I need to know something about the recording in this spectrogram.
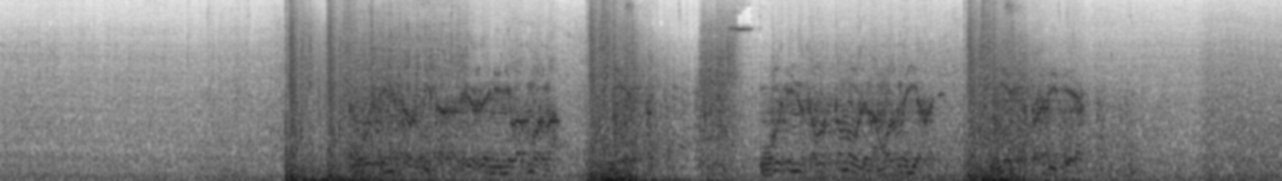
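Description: A tank engine rumbles low and steadily.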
